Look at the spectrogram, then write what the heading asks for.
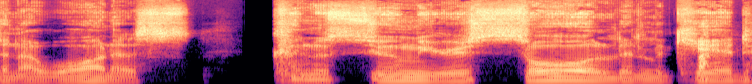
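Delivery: slowed, distorted, dragging playback voice. Describing a malfunctioning device with a moving mouth, imitating warped, dragging playback. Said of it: "started to sound like this".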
